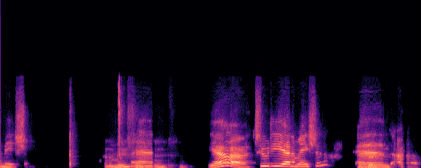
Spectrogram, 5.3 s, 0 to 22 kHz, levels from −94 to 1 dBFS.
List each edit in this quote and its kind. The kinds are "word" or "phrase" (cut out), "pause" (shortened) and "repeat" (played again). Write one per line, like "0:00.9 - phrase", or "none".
none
